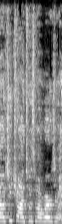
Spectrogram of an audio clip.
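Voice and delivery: high, fast mock complaint; retold indignant protest. Man complaining about her questioning, in mock indignation.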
